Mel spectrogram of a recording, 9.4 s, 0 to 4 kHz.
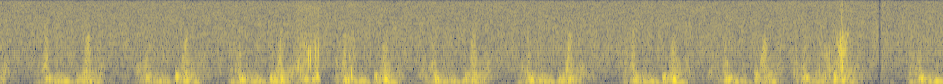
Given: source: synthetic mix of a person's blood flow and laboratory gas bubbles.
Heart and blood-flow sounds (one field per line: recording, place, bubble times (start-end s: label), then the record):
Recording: Doppler ultrasound of blood flow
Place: precordium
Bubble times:
2.94-3.21 s: bubbles
3.48-3.56 s: bubbles
8.12-8.55 s: bubbles
From the record:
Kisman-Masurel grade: 123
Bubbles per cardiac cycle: 1 to 2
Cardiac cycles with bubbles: 10 to 50%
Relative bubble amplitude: loud (0.450 to 0.775)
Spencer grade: 2 (many but less than half of the cardiac periods contain bubble signals, singularly or in groups)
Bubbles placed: only in the low amplitude regions of the cardiac cycle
